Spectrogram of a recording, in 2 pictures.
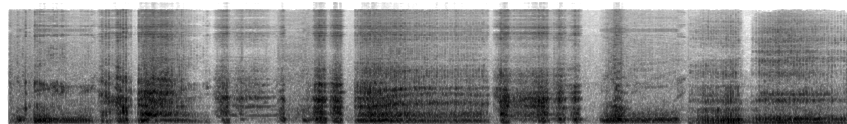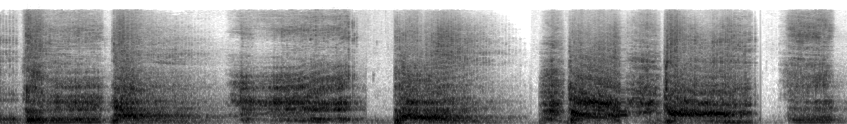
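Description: A tiger gives deep, rasping roars in repeated bursts, each a couple of seconds long.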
